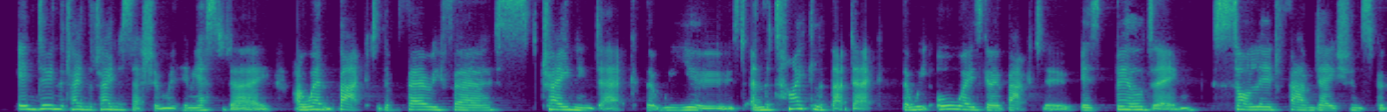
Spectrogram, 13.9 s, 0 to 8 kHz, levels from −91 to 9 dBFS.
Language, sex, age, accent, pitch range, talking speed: English, female, 40-59, British, 180-235 Hz, 170 wpm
